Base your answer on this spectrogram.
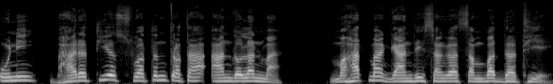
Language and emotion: Nepali, neutral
